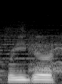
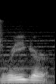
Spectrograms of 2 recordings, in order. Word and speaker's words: Rieger: Joerg Rieger. Sometimes I have to sort of just spell it. First name is Joerg, and then the last name is Rieger, Rieger, and the book is Theology in the Capitalocene.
